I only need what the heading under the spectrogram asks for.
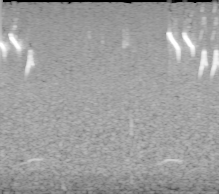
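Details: Cinereous tit delivering varied song: a phrase of three or four bright, high, downslurred whistles, a pause of about two seconds, then another similar phrase.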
